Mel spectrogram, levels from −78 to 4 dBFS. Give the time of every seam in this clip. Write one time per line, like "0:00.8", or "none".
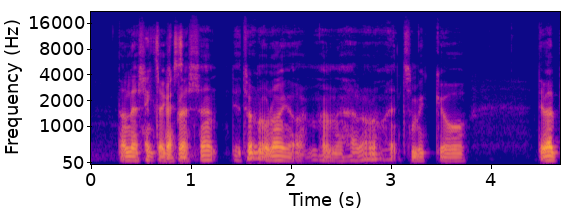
0:01.3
